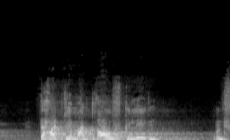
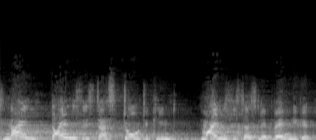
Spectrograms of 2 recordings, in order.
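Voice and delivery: usual speaking voice

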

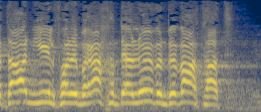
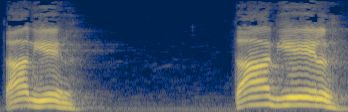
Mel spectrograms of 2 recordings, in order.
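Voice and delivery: sad and despondent calling; 5 semitones lower, much slower than usual. Acted. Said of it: "rief der König traurig und mutlos nach Daniel".

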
